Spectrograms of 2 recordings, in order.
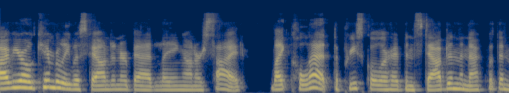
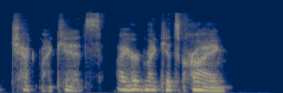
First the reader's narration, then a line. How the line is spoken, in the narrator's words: he whispered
